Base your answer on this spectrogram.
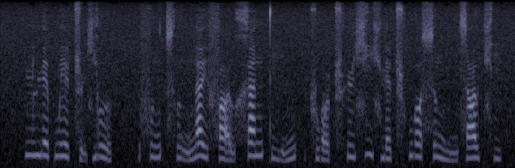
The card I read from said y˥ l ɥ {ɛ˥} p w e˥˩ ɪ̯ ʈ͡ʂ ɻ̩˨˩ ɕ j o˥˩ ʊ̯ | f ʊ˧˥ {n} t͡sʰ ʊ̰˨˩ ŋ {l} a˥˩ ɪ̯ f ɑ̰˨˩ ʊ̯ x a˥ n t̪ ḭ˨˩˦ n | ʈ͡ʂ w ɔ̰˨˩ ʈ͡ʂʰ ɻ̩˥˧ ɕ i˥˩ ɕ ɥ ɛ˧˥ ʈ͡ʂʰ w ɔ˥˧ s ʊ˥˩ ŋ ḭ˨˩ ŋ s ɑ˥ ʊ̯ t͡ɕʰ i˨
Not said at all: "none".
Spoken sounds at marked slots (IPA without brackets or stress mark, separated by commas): ɛ˥˧, ŋ, n̪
